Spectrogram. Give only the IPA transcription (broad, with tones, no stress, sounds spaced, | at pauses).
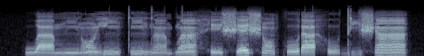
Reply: w a˨ m ĩ˨ ɾ ɔ̃˧ j ĩ˧ t ĩ˧ d ã˨ b ã˧ h e˨ ʃ ɛ˨˦ ʃ ɔ̃˧ k o˧ ɾ a˧ h o˨ d i˧ ʃ ã˦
